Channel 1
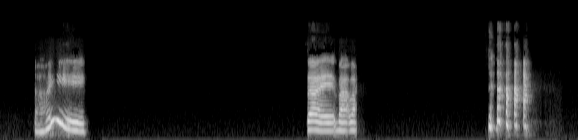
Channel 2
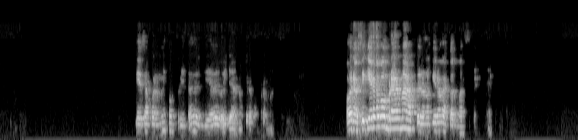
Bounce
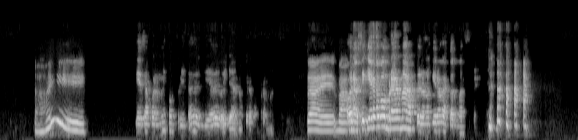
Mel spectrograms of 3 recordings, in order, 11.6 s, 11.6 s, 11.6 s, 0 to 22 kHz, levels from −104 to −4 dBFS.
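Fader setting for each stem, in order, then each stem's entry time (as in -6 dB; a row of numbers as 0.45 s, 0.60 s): -4.5 dB, -3.5 dB; 0.00 s, 0.00 s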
